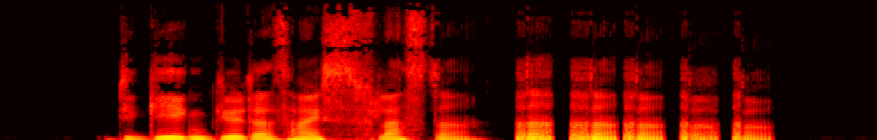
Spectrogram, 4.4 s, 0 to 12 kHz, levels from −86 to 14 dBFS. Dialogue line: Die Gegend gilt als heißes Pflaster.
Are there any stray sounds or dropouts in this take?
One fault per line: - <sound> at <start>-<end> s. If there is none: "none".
- laugh at 2.6-3.9 s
